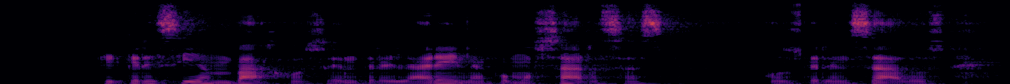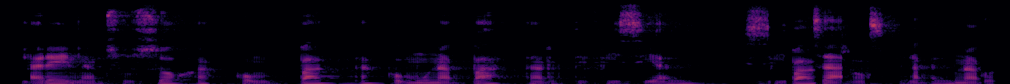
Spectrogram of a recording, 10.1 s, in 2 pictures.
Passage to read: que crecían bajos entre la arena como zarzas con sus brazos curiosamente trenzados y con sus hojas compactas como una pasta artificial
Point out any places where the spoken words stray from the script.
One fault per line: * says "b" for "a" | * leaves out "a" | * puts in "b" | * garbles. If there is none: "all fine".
* leaves out "sus brazos curiosamente"
* says "arena" for "con"
* garbles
